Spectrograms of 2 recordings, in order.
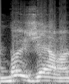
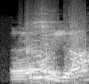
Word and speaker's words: Mangela: É Mangiela, né?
